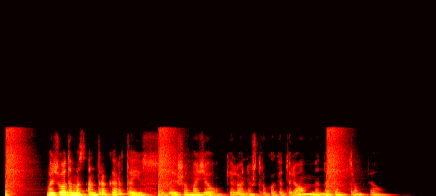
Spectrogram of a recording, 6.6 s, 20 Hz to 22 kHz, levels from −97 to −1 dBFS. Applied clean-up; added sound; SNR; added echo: none; Snare drum; 18 dB; reverberation time 0.4 s.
